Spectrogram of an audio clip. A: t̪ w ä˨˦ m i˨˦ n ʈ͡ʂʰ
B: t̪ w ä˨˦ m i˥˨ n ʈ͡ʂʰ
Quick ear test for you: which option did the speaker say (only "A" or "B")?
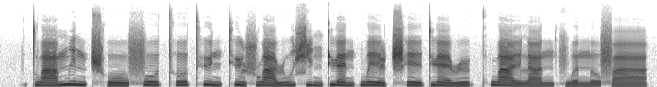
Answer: B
